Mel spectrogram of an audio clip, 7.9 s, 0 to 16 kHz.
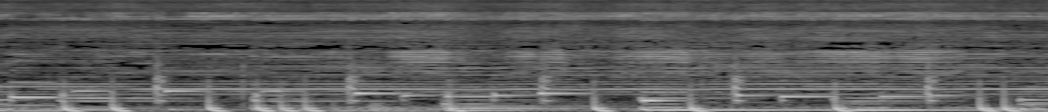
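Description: Kemei KM-2002 cordless hair clipper buzzing as it cuts hair. Background music of short, stepping notes plays over it.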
